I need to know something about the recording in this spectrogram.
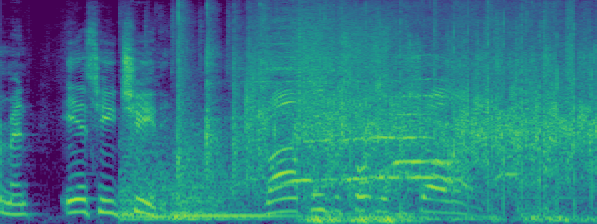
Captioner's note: all applauding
